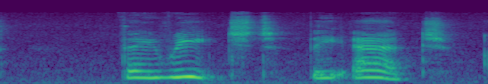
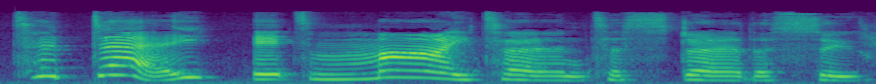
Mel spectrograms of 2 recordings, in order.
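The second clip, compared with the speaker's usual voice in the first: determined announcement; 2 semitones lower, 8 dB louder, slower than usual. Acted. Duck claims the spoon.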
